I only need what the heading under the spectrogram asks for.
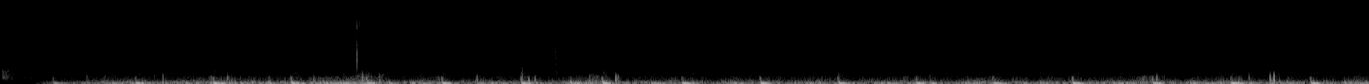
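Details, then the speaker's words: Nurse auscultating her own heart with a 3M Littmann CORE digital stethoscope: steady, crisp S1-S2 lub-dub at about 76 a minute, with a soft murmur between beats flagged by analysis. "I really could definitely hear immediately that S1 S2 love dub love dub"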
